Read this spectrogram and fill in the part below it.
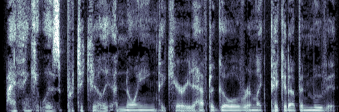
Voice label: whispering; i think it was particularly annoying to carey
